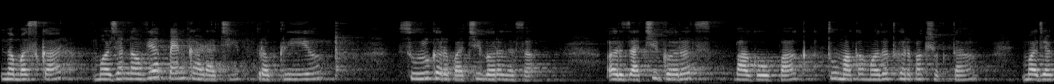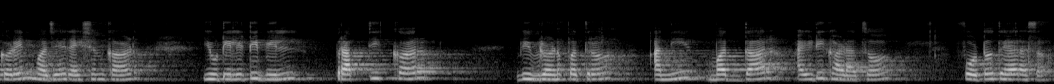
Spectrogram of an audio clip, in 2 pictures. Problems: none marked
